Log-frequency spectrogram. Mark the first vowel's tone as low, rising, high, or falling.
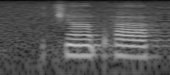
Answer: high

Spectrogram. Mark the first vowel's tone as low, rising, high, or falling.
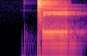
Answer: low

